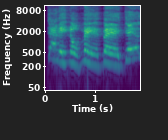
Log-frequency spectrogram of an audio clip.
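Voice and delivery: loud, high, slow, drawn out; slow, loud, high comic protest; 1 exasperated yell. Real, not acted. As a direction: stretch it out in loud comic disgust. Mock outrage at purse.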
